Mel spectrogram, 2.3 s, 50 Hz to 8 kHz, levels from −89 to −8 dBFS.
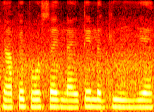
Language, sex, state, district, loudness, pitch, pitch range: Hindi, female, Haryana, Rohtak, -15 LUFS, 190 Hz, 185-195 Hz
